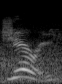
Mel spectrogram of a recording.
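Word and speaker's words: Geri: And he doesn't spell it G-A-R-Y, he spells it G-E-R-I. That's Jerry.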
